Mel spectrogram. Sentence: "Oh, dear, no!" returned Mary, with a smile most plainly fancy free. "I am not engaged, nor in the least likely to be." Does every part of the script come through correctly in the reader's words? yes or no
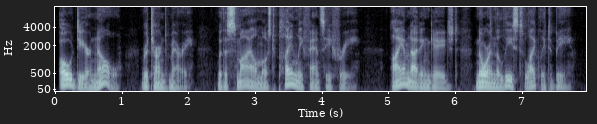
yes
